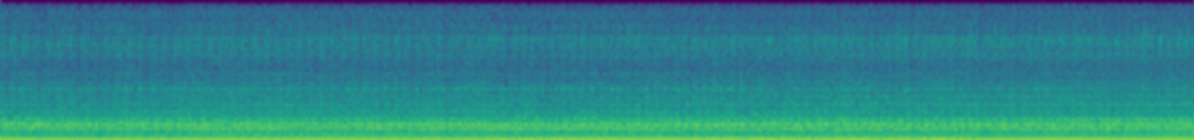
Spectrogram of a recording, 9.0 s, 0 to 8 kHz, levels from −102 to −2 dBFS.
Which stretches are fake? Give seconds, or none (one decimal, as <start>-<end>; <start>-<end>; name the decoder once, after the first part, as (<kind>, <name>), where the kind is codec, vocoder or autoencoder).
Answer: 3.7-4.6 (vocoder, Vocos); 5.2-7.3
